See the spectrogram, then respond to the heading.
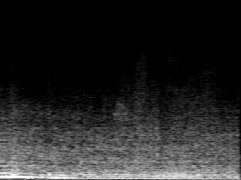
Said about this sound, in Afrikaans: So vir oggend se podcast word weer eens in die kar opgeneem en ek hoop dit is steurend nie. Ek bid sommer dat ja, dat God al die steurnisse vir ons af verwyder, dat jy net na die boodskap kan luister.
